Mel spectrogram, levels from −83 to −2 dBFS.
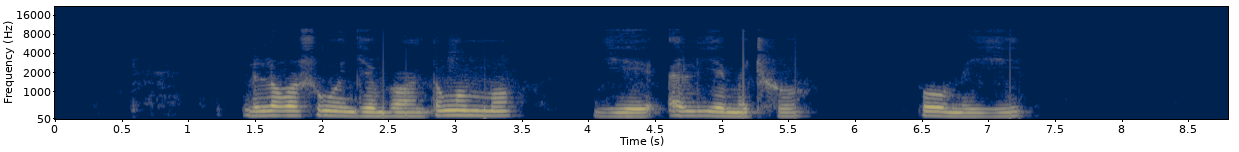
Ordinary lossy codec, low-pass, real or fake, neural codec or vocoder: MP3, 48 kbps; 9.9 kHz; real; none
